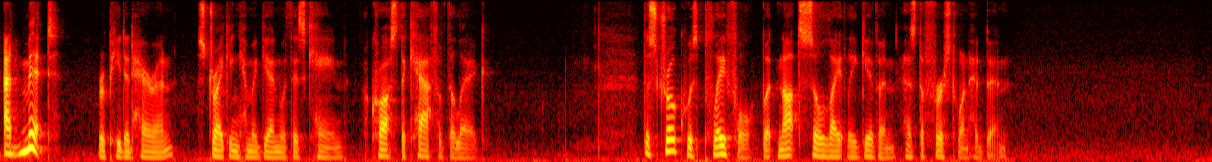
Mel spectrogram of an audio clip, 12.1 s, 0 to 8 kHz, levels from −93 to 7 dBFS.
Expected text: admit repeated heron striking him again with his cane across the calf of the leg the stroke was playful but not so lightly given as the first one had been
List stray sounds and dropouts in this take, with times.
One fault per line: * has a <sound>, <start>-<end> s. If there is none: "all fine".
all fine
